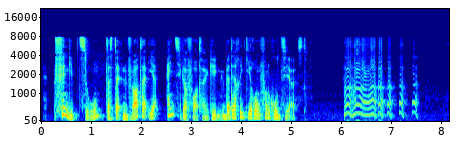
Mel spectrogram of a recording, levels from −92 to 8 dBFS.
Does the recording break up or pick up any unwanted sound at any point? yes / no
yes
